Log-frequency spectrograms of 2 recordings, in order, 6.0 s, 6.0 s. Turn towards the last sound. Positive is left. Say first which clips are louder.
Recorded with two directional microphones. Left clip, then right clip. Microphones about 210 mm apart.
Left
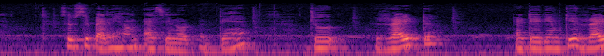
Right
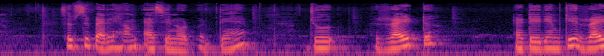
# right 3 dB
turn(degrees=-45)  # may be behind; listen again after turning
